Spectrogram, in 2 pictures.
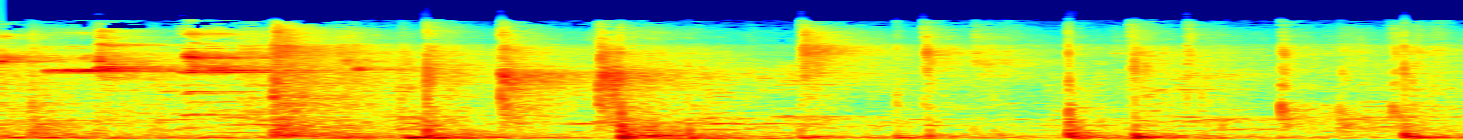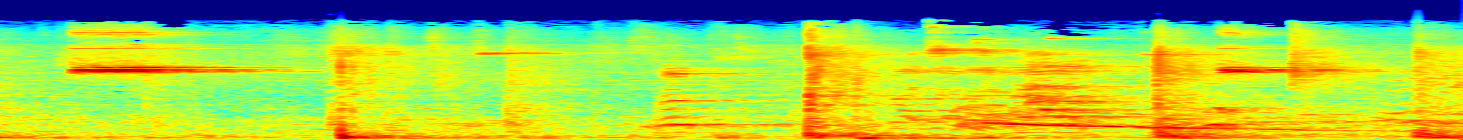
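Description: Indoor volleyball play on a hardwood gym court: repeated sharp smacks of hands on the ball and the ball striking the floor, short high sneaker squeaks, and players' shouts, all echoing in the large hall.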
